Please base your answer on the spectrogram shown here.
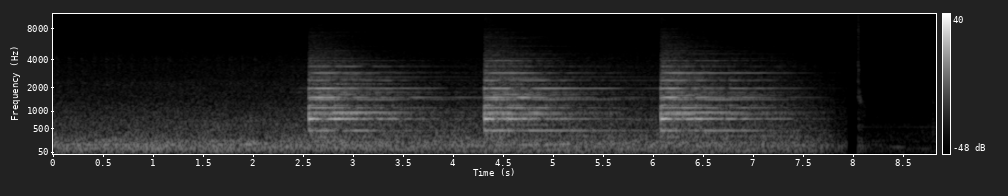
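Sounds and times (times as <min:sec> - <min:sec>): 
steady low rumble of outdoor noise: 0:00.0 - 0:08.8
deep resonant church bell strikes from parliament tower: 0:02.5 - 0:07.9.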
